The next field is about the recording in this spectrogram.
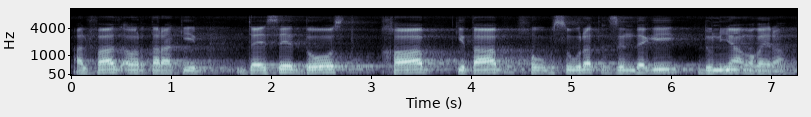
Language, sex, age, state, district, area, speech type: Urdu, male, 18-30, Uttar Pradesh, Balrampur, rural, spontaneous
